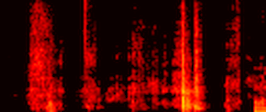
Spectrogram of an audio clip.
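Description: A piece of card being picked up and handled: scuffing and rustling, with one sharp tap about one and a half seconds in.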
